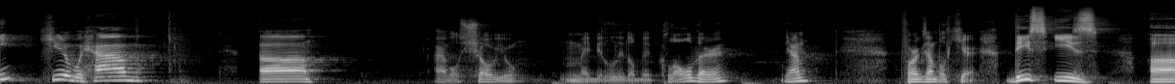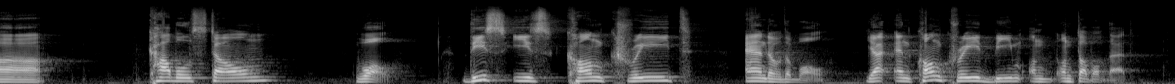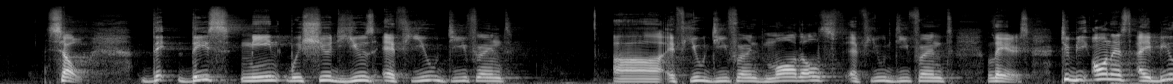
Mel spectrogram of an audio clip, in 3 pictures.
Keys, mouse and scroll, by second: 1.0 click, 1.7 ctrl+space, 4.2 click, 5.8 click, 9.0 click, 10.4-10.9 scroll down 1, 10.9 click, 12.3 click, 14.2 click, 20.4 click, 21.6 ctrl+scroll down 1, 23.5-24.0 ctrl+scroll down 1, 33.6 click, 35.0 click.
